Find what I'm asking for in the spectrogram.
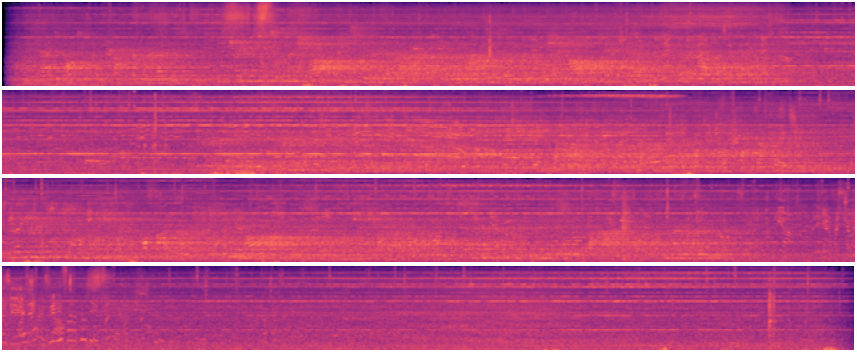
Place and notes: milan train station - walking on platform
milano train station platform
